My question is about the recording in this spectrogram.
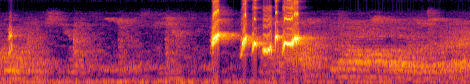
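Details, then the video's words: Morning song of a red-whiskered bulbul meant to coach newly caught birds: one half-second burst of clear, jumpy whistled notes in the middle, with soft murmuring noise around it. "Luyện Giọng Chào Mào Hót Sáng Kích Chào Mào Bổi"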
